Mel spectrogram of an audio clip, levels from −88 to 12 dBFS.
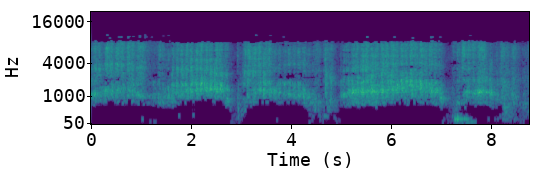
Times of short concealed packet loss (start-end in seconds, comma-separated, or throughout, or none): none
